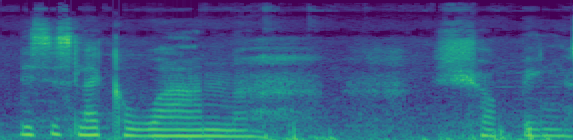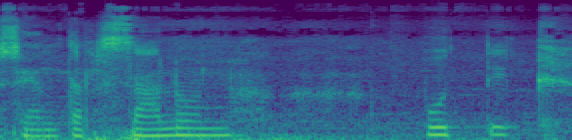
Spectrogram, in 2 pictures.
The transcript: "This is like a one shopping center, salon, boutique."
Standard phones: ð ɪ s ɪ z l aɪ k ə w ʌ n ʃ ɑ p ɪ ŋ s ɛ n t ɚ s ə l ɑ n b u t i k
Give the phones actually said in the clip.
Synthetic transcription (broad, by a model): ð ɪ s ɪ s l aɪ k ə w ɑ n ʃ ɑ p ɪ ŋ s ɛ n t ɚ s ə l ɑ n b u t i k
